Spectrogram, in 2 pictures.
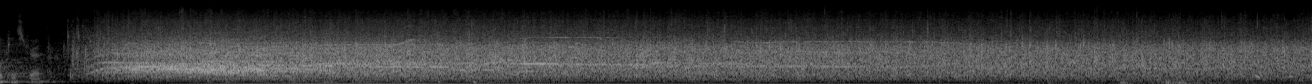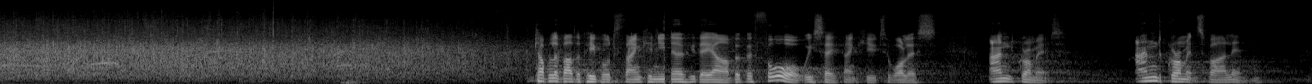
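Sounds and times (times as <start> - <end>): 
speech: 0.0 - 0.8, 18.5 - 23.8, 24.5 - 25.8
audience applause: 0.6 - 18.8.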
